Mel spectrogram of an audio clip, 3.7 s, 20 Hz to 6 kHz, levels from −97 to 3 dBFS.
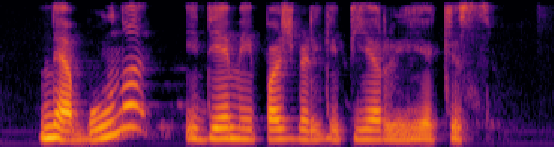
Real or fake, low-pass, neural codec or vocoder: real; 5.4 kHz; none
